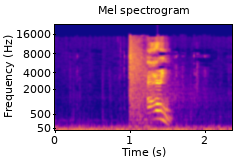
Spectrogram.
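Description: A young man screams in fright close to a microphone.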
